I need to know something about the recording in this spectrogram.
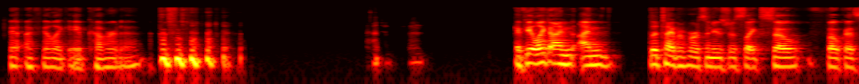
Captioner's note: laughs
